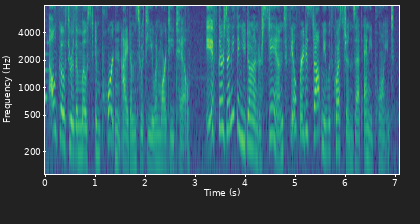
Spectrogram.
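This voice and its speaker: A lively, diligent young secretary. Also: female voice, medium pitch, slight background noise. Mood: brisk, earnest. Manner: brisk, businesslike, polite, explaining methodically. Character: diligent, eager young female secretary to a wealthy lady. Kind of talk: video game voice acting.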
